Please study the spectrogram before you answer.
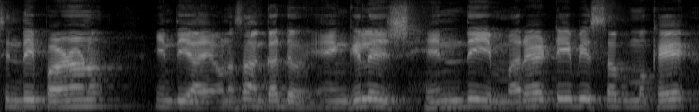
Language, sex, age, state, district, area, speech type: Sindhi, male, 60+, Maharashtra, Thane, urban, spontaneous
